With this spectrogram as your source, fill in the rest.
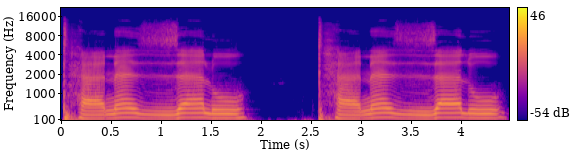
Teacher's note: Yang kedua kurang tepat karena kita melafalkan huruf t-nya berlebihan atau lebai. Apanya? Si percikan nafasnya.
